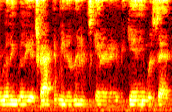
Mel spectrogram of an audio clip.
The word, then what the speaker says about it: Lynyrd Skynyrd: that kind of like uh interested me to Lynyrd Skynyrd um and put you know plus all the great things you'll hear when you're a ga pronounce Leonard Skinner you know and you know how you hear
